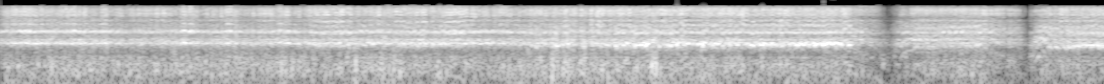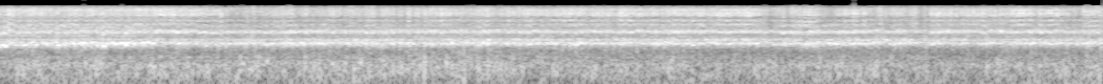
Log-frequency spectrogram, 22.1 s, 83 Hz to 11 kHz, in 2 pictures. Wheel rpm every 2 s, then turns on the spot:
230, 230, 220, 200, 130, 150, 210, 230, 230, 230, 230.
none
